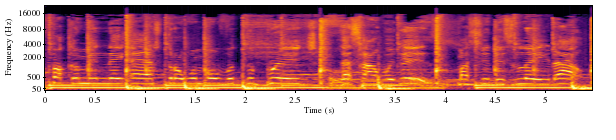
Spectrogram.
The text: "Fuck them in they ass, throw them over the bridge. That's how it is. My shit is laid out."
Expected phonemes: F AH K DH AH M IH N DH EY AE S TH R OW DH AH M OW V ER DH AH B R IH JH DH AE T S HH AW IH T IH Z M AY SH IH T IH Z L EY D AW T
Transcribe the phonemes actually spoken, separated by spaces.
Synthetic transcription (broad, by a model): F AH K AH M IH N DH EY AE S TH R OW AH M OW V ER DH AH B R IH JH DH AE T S HH AW IH T IH Z M AY S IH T IH Z L EY D AW T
